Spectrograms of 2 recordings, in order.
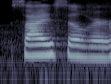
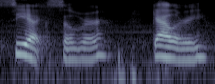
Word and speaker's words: CX Silver Gallery: I always think that it's Cy Silver for some reason, but it's CX Silver Gallery. Is that right? Yeah, CX Silver Gallery. The X is for she, X-I, that's her maiden name.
